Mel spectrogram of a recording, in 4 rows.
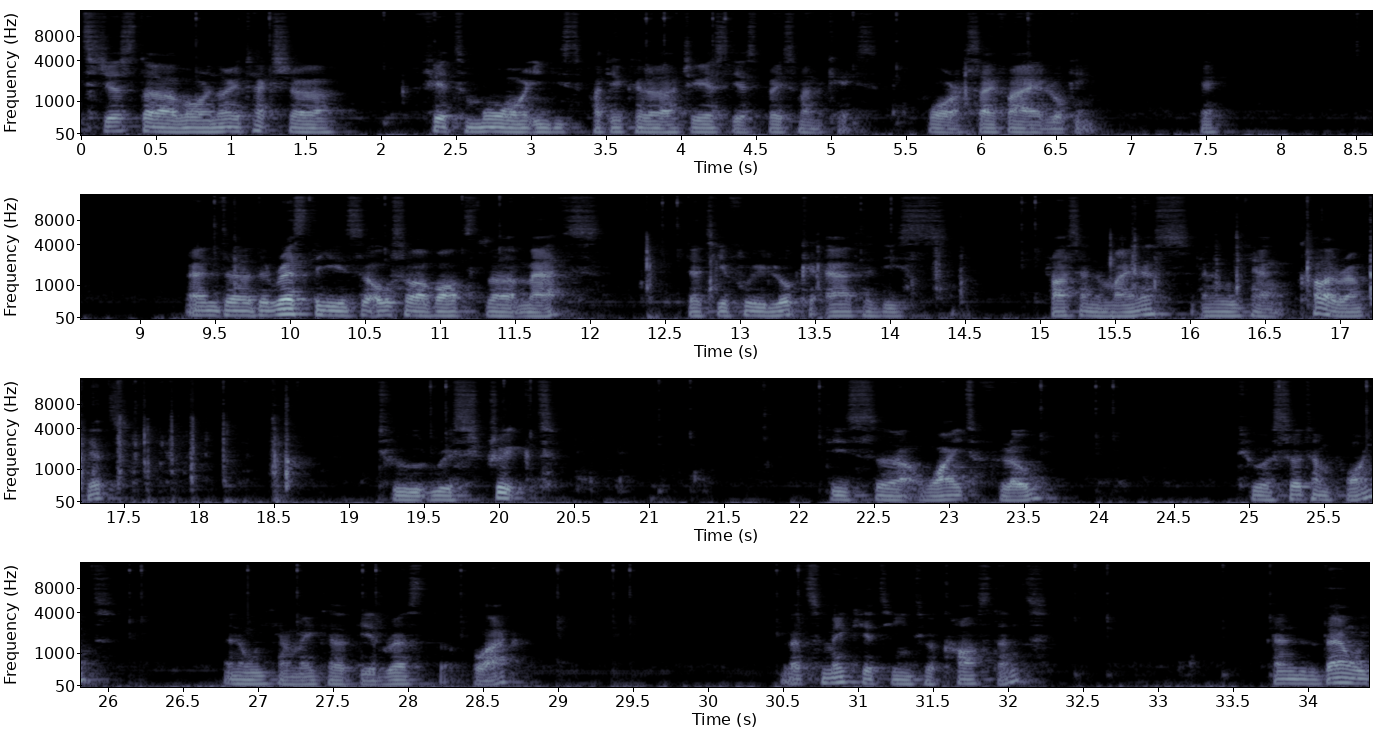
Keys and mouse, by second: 0.8 click, 2.1 middle click, 2.2 click, 2.3 middle click, 3.8 click, 4.3 click, 5.2 middle click, 5.3 click, 5.4 middle click, 6.4-9.6 shift+drag, 9.9 middle click, 10.2 click, 10.2 right click, 11.2 click, 11.2 right click, 13.8 shift+click, 14.3 g, 15.7 ctrl+a, 20.1 middle click, 21.1 middle click, 22.2-23.7 drag, 24.0 click, 25.2 click, 26.2 click, 27.7 click, 28.4-29.1 drag, 29.4-30.9 drag, 32.5 click, 32.5 right click, 33.5 middle click, 33.7 click.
